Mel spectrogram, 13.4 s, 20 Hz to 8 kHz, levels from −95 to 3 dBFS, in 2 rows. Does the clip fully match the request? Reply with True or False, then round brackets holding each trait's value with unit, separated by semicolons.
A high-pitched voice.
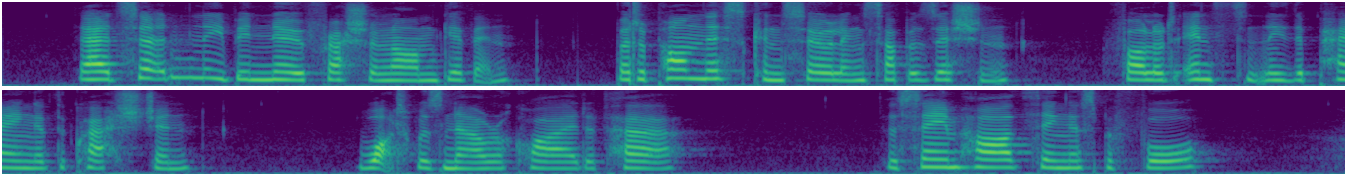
True (255 Hz)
